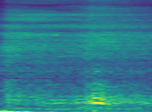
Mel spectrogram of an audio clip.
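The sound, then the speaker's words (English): A single deep, drawn-out inhale during a breathing exercise, airy, with a soft hissing rush of breath that swells briefly in the middle. No one speaks. “Let's do some breathing exercises real quick.”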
